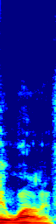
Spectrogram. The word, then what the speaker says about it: Wallen: Wallen, yeah. – Morgan Wallen thing. – Some people say Waylon because it's like Waylon. It looks like Waylon Jennings' name, but Morgan Wallen. – Okay, I'll just say Wallen.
